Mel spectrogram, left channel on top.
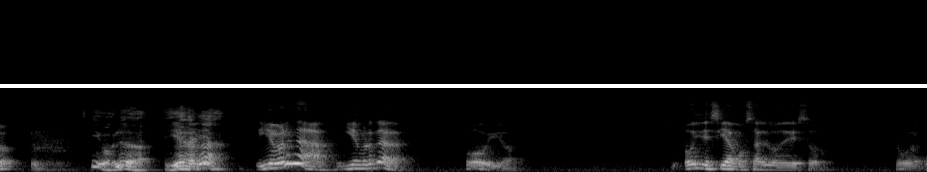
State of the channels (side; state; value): left; silent; digital silence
